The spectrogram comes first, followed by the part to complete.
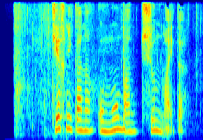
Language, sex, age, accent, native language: Uzbek, female, 18-24, Qoraqalpog'iston, Uzbek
